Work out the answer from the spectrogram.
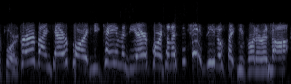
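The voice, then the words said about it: Accent mixing American and Dublin Irish. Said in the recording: “your accent keeps going in and out of American and Dublin”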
